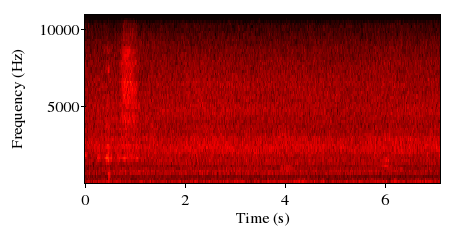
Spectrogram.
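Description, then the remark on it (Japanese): Ocean waves wash onto a beach around 1 p.m. in a steady, loud roar, heavily mixed with strong, gusty wind rumbling against the microphone; no voices, just continuous surf and wind noise. “波の音がいい感じですそうですかありがとうございますちょっとね BGM で聞いてください”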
